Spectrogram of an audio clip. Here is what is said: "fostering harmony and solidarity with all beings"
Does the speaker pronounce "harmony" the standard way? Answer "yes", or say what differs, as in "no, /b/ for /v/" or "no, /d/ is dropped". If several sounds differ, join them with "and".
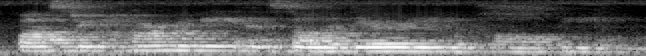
yes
